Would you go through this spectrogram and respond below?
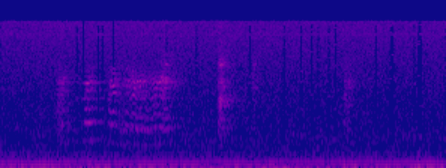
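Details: Birman cat giving a short, wavering, tonal meow of about a second with strong harmonics, then two brief softer chirp-like sounds, over a steady low hum in a quiet indoor setting.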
